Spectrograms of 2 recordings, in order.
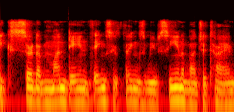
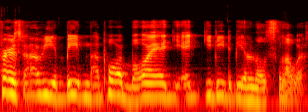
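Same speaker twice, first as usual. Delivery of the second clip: put-on mumbly southern voice, higher; 6 semitones higher than usual. Imagining the wrestling manager's promo in a silly voice: Bobby Boucher voice. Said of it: "You sound like Bobby Boucher".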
